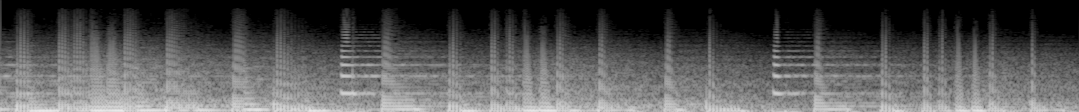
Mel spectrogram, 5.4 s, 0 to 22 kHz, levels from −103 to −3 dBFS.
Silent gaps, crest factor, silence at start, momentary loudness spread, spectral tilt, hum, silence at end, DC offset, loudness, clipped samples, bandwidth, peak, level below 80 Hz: none; 12 dB; 0 s; 9 LU; -9.5 dB/octave; none; 0 s; under 0.1%; -23 LUFS; under 0.1%; 6 kHz; -8 dBFS; -24 dBFS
